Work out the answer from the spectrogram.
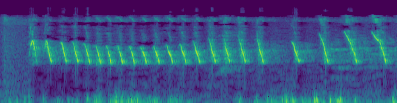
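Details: Champion contest white-rumped shama in frenzied, nonstop training song: a fast, even run of bright chirping notes, about eight per second, with a downward-stepping burst near the end. Low thumping knocks sound underneath.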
